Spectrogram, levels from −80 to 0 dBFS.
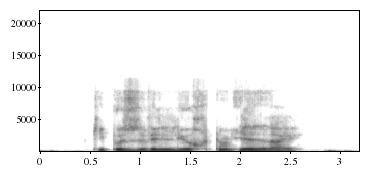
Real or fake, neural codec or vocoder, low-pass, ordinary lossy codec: fake; vocoder, 22.05 kHz, 80 mel bands, WaveNeXt; 9.9 kHz; Opus, 16 kbps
